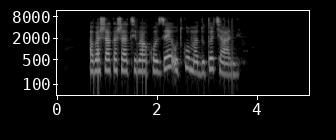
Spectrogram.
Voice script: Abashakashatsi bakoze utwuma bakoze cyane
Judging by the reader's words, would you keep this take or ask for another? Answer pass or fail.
fail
